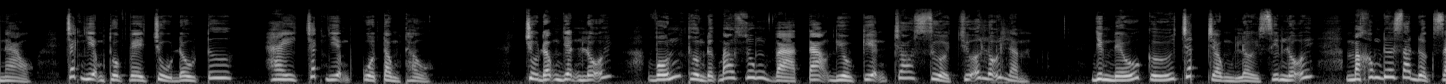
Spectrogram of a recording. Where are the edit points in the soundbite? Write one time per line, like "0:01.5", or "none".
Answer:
0:05.1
